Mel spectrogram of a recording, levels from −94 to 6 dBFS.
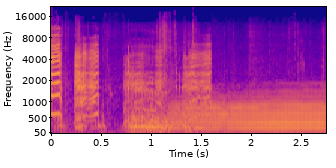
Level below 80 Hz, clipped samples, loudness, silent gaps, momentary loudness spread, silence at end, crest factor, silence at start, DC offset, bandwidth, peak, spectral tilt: -46 dBFS; under 0.1%; -21 LUFS; none; 5 LU; 0 s; 20 dB; 0 s; under 0.1%; 17.5 kHz; -2 dBFS; -3.5 dB/octave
